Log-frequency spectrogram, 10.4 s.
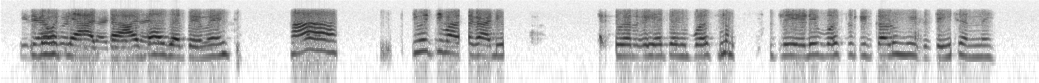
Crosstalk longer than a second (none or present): present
